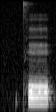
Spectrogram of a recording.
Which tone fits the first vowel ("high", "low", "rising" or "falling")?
high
